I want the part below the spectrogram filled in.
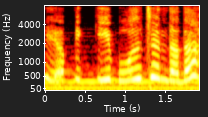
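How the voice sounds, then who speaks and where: A sorrowful village mother from a cartoon, acted by a woman, speaks in a high voice. She is tender and pleading, with faint music underneath. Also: a little slow. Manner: pleading, emotional. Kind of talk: Bengali cartoon voice acting.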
